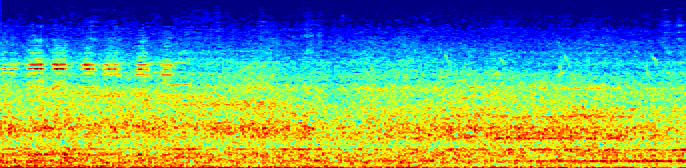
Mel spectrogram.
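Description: Freight train of covered wagons rolling away on the rails, a steady low rumble that hardly fades. A high pulsing squeal sounds over it for about the first two seconds.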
